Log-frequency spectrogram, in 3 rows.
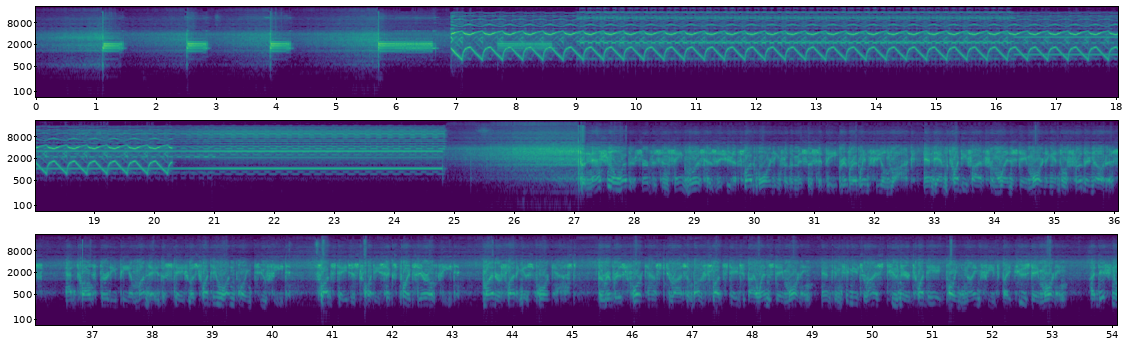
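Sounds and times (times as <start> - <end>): steady warning alarm tone: 1.1 - 1.6, 2.5 - 3.0, 3.9 - 4.4, 5.7 - 24.9
wailing siren: 5.7 - 24.9.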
